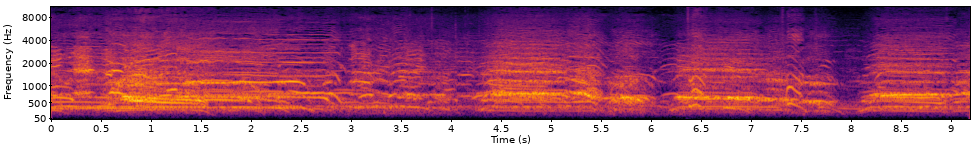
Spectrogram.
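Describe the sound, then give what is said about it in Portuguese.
A large crowd of Liverpool football fans boos and jeers loudly and continuously at the arriving Barcelona team bus on a Champions League match day, the din surging in waves over several seconds, dense with many voices at once. “o ônibus do Barcelona chegando e sendo muito vaiado pelos torcedores do Liverpool.”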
